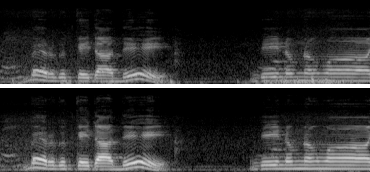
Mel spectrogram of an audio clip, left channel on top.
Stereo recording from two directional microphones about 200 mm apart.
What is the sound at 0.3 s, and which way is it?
Speech, 30° right (ahead or behind).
